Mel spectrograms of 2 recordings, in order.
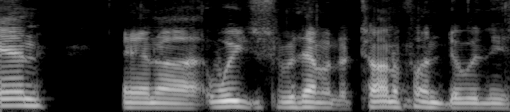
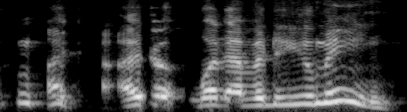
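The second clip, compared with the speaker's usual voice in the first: put-on playful Cajun accent, higher and louder, laughing through it; 5 semitones higher, 5 dB louder than usual. Coyly denying he does the Cajun accent. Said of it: "especially when it's got your Cajun accent".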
